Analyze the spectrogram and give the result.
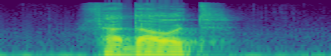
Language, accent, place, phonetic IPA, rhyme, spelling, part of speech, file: German, Germany, Berlin, [fɛɐ̯ˈdaʊ̯t], -aʊ̯t, verdaut, verb, De-verdaut.ogg
- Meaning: 1. past participle of verdauen 2. inflection of verdauen: third-person singular present 3. inflection of verdauen: second-person plural present 4. inflection of verdauen: plural imperative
